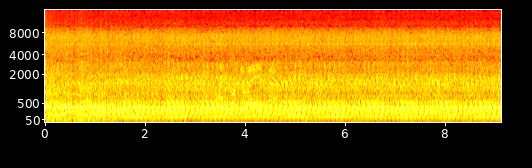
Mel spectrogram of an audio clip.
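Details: Mercedes W124 with OM606 diesel swap: engine stays at a high steady rev with an even drone and never drops back toward idle; hanging at high revs or possibly running away, cause unknown.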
